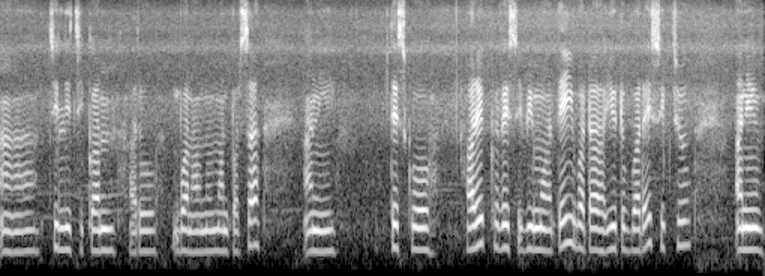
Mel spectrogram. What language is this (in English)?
Nepali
